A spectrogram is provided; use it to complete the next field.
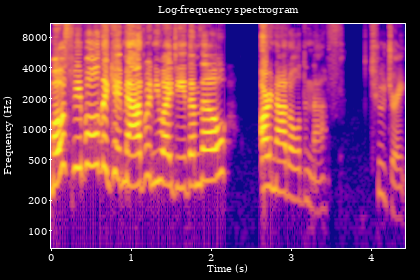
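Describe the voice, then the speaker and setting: A woman's raised, projected voice, high, bright and sharp, sounds animated at a moderate pace, with very wide pitch swings and big swings in loudness. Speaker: book youtuber. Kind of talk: casual chat.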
